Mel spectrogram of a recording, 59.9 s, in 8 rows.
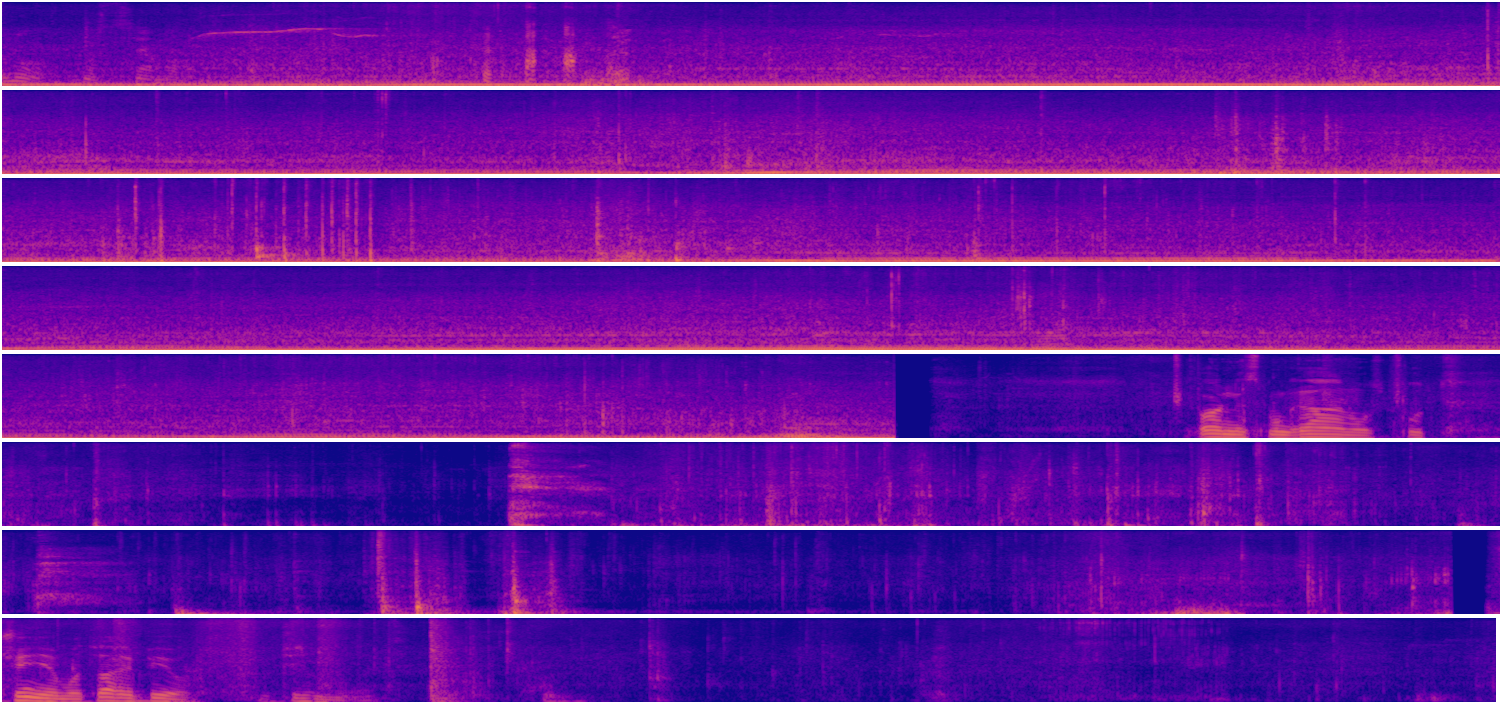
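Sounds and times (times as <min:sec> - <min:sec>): off-road car engine: 0:00.0 - 0:34.5.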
